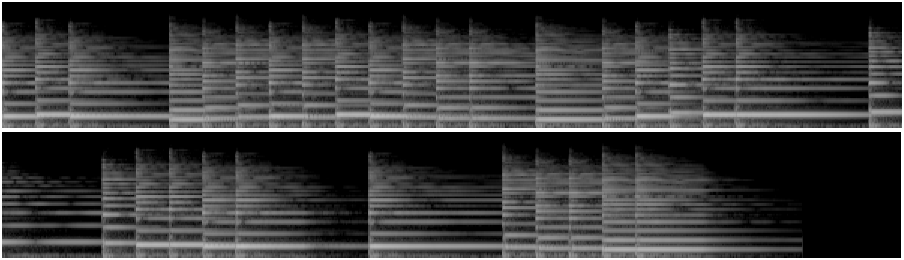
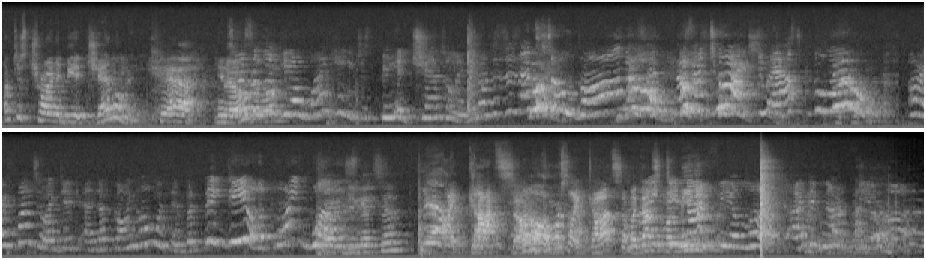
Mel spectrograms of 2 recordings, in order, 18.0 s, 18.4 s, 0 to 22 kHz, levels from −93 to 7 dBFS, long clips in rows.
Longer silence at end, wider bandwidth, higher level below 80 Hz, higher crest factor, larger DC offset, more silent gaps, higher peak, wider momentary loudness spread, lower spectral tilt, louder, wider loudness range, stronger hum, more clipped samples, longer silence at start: first, 1.4 s vs 0 s; second, 11.5 kHz vs over 20 kHz; about the same, -56 dBFS vs -52 dBFS; second, 14 dB vs 26 dB; neither; neither; second, -14 dBFS vs 0 dBFS; second, 11 LU vs 14 LU; first, -4 dB/octave vs -1.5 dB/octave; second, -29 LUFS vs -24 LUFS; second, 3 LU vs 7 LU; neither; neither; about the same, 0 s vs 0 s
